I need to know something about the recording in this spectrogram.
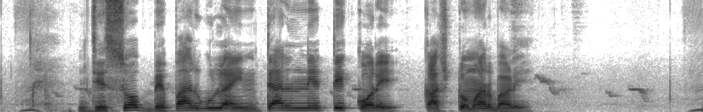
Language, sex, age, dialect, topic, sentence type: Bengali, male, 18-24, Western, banking, statement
